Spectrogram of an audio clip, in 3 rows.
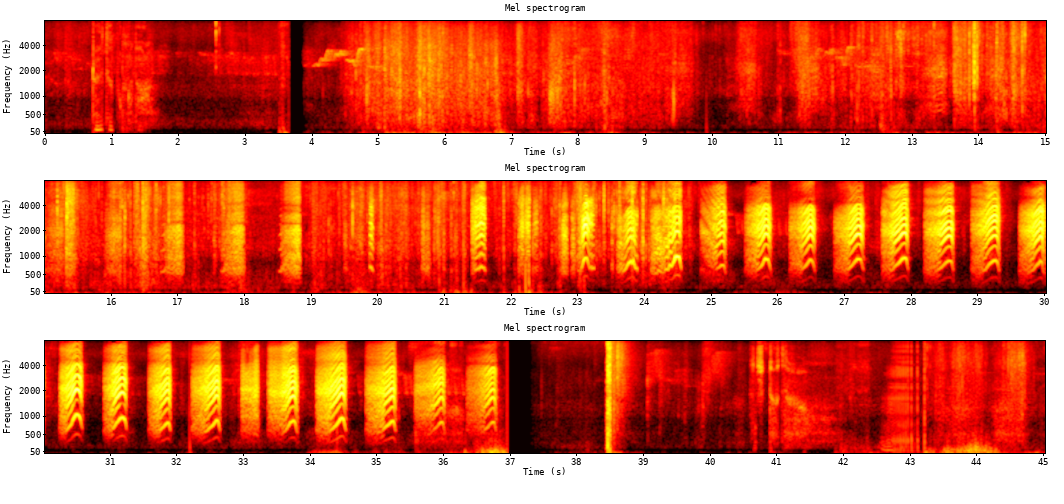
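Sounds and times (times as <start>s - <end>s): irregular rustling: 4.8s - 17.8s
bird calling: 11.1s - 37.0s.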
